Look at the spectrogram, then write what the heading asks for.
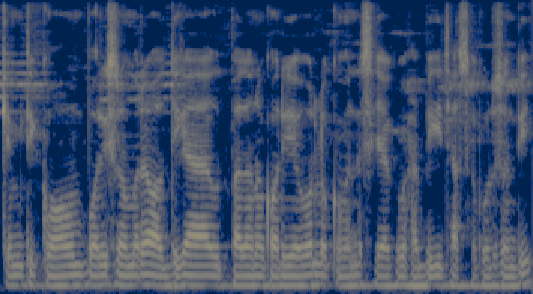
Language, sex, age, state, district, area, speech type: Odia, male, 60+, Odisha, Kendujhar, urban, spontaneous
